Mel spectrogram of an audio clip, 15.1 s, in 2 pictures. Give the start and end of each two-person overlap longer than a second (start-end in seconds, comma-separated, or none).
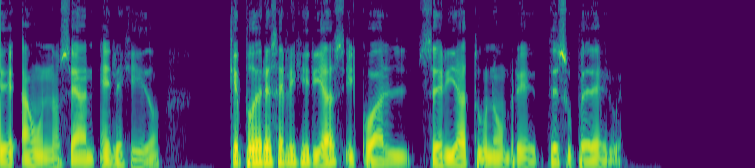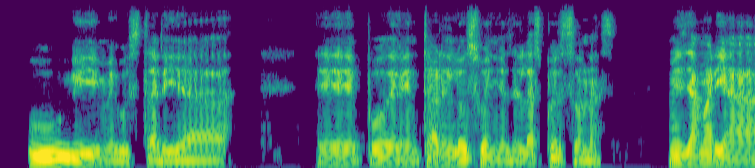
none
